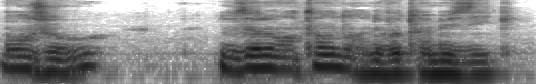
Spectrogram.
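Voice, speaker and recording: A man's voice: mid-range voice, moderate pace, dark tone, husky, close to an everyday voice. A man voicing a playful young prince who banters like a schoolboy on holiday. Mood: merry, teasing. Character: playful young male prince, merry and teasing.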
